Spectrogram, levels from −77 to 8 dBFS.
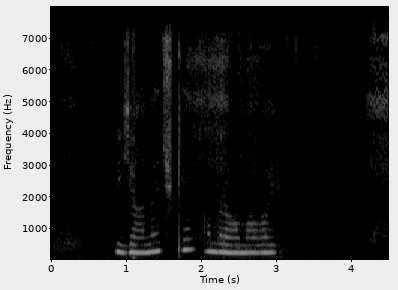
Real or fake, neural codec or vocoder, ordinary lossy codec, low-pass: real; none; Opus, 24 kbps; 7.2 kHz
